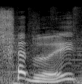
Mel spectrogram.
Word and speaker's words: February: It's the 5th of February. There are 2 R's in February, so make sure you say them. Otherwise, it's mispronunciation and it's something I just won't stand for.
